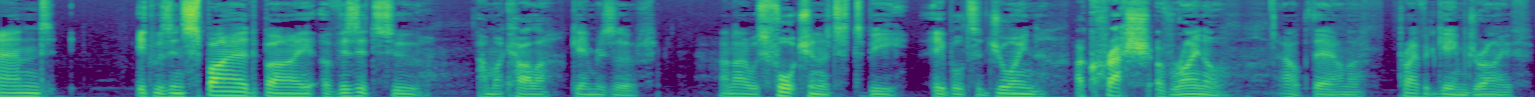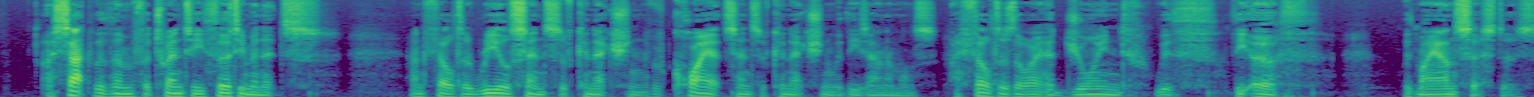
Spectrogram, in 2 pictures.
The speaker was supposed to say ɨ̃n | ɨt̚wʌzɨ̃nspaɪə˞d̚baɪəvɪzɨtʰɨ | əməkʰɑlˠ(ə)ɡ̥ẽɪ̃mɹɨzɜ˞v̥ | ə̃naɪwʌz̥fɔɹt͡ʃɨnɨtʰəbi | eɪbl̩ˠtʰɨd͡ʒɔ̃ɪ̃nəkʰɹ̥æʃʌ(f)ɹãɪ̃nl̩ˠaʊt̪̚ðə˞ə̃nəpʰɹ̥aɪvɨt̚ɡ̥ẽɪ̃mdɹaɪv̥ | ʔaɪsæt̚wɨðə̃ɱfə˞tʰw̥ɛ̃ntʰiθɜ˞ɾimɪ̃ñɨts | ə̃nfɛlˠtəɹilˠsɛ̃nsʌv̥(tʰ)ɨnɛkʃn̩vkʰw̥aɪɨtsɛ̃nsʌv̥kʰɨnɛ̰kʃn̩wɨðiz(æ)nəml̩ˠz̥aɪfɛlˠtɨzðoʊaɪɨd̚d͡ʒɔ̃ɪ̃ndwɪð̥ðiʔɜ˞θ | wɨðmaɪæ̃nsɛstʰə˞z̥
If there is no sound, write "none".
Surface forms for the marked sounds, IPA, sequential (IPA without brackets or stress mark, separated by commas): ə, v, kʰ, æ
